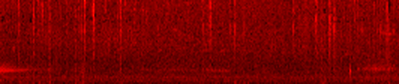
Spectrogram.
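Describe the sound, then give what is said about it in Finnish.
A small campfire catching on birch bark, lit with a single match in windy weather: a steady, soft crackle with scattered sharp pops and snaps, fairly quiet, with no voices. “Saadaanko me yhdellä tikulla syttymään tämä nuotio. Ainakin tuohi otti heti ensimmäisestä Taitaa tikusta tuon tulen”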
